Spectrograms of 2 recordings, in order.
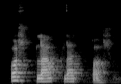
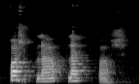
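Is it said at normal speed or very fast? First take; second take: very fast; normal speed. First: It is said as fast as possible. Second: It is said at a normal, careful speed.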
